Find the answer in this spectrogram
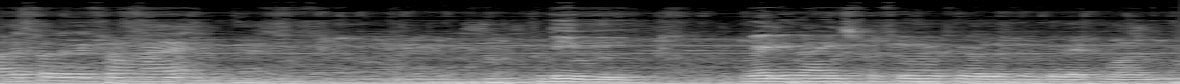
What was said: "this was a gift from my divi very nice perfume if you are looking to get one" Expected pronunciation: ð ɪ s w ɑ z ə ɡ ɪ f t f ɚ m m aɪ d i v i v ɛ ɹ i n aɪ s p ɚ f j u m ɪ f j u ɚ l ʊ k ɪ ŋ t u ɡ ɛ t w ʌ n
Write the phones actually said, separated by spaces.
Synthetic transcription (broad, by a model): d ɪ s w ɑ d ə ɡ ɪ t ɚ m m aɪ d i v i v ɛ ɹ i n aɪ s f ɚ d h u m ɪ f j u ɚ l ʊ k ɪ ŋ t u ɡ ɛ t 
